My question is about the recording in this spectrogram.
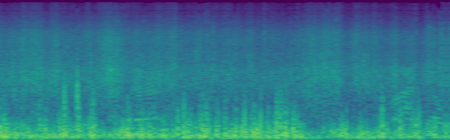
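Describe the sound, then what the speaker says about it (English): Strong wind blows leaves around outdoors, a steady rushing roar with microphone buffeting. People talk over the wind. "We got a lot of wind and leaves and shit blowing."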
